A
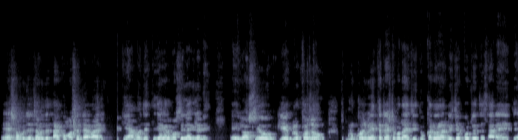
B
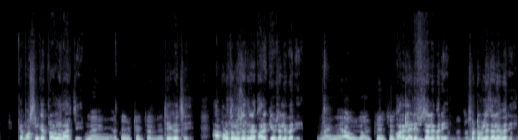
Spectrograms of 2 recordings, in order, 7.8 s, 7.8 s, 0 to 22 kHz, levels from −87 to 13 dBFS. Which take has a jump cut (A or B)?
A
